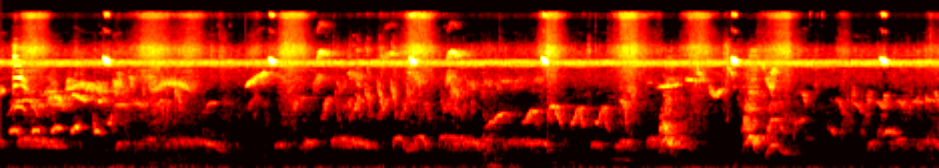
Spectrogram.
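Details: Sparrow nestlings inside a nest box during feeding, giving a busy, continuous stream of short chirps and chattering notes, with sharp clicks about every one and a half seconds and a constant thin high-pitched hum behind.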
